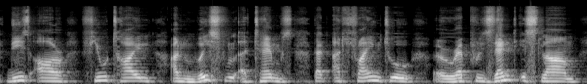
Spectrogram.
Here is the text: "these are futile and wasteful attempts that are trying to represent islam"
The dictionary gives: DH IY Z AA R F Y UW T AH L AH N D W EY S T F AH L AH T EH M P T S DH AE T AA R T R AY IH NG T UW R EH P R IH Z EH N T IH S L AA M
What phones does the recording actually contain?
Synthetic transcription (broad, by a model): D IY Z AA R F Y UW T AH L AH N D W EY S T F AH L AH T EH M P T S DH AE T AA R T R AY IH NG T UW R EH P R IH Z EH N T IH S L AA M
